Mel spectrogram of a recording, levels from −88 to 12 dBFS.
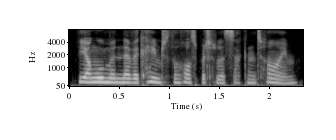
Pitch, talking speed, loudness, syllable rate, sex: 210 Hz, 280 wpm, -18 LUFS, 7.4 syllables/s, female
